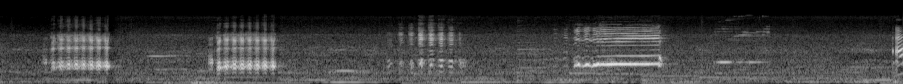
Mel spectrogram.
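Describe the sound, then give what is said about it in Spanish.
Goat bleats: several loud, wavering bleats with short gaps between them, each with a quavering, buzzy tone, standing out over a quiet background with no voices. “Y entonces el chivo dijo,”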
